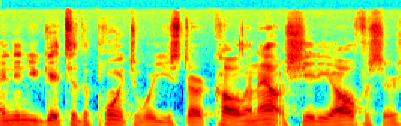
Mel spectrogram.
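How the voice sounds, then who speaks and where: A man with a Southern US accent, medium pitch and fairly even intonation against a quiet background. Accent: Southern US, country. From US South (Carolinas). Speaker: police officer and social media creator. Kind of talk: casual chat.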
